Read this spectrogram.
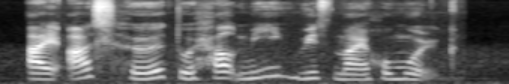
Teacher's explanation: the word ask here is an elision because the sound k in ask is elided. Consonant clusters like sk are often simplified, especially before another consonant.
